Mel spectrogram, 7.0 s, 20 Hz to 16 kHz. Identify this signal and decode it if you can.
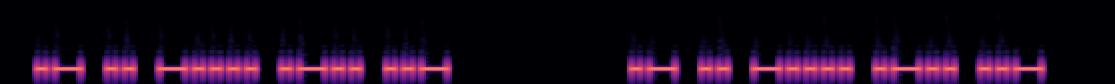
Morse code, heard as a keyed tone, about 22 wpm, 700 Hz. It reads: AI6LU AI6LU
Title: USA Call Signs - 5 Characters - Repeated 3x - 22wpm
